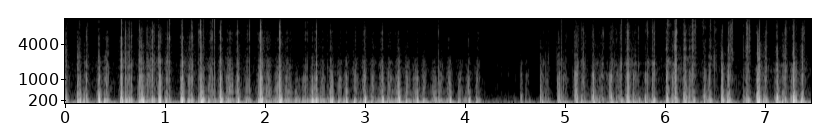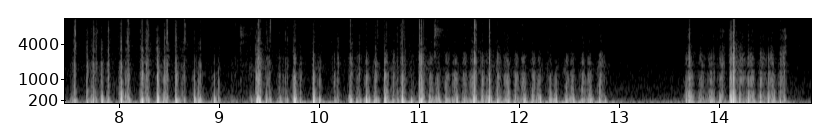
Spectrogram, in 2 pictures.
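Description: A single metal needle pokes and scratches the grey top of a white melamine foam sponge held in one hand with long nails. Rapid, dense scratching and soft poking is heard, mostly dull and low with brief dry clicks. There are short pauses near four seconds and again near thirteen seconds before the scratching resumes.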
